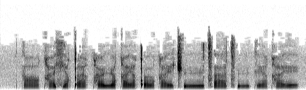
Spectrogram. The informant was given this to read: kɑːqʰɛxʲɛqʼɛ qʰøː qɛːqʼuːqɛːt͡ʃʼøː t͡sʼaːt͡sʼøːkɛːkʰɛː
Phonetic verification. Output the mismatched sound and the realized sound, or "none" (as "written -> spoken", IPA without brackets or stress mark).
kʰ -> qʰ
